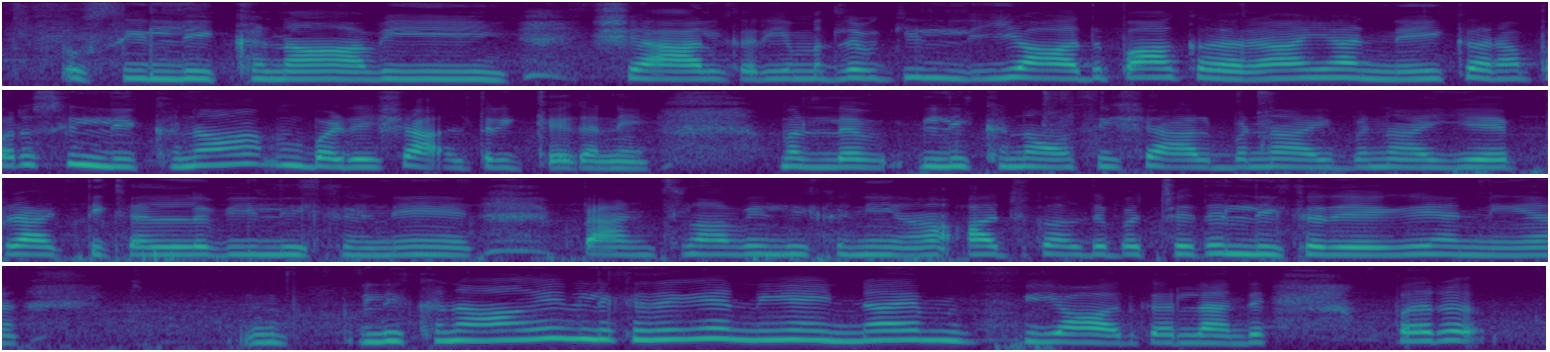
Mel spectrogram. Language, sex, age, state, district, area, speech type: Dogri, female, 18-30, Jammu and Kashmir, Samba, urban, spontaneous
